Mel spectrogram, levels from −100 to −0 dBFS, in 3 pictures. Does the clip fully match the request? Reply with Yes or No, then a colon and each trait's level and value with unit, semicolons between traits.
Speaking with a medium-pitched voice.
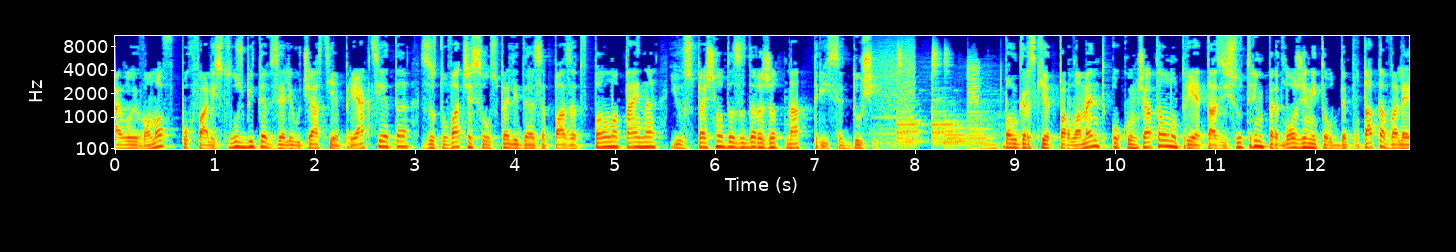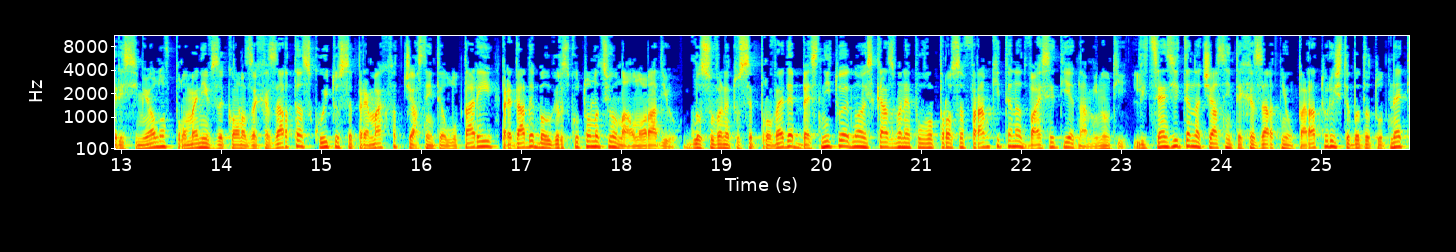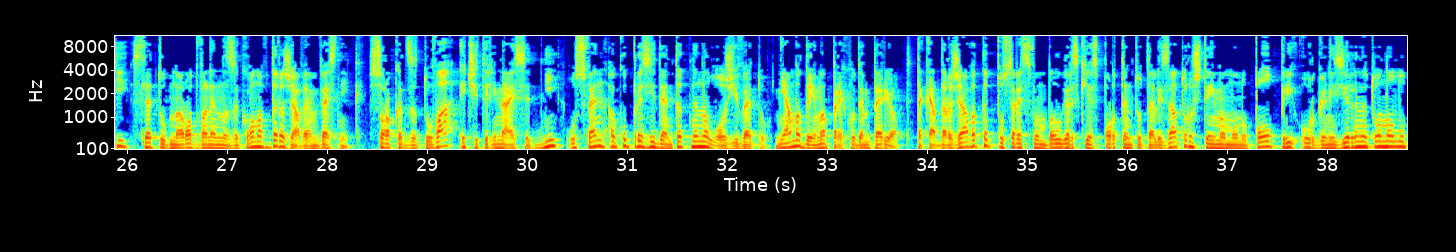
No: low, 115 Hz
